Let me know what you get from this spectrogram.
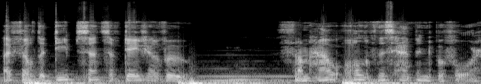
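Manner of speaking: ordinary delivery, nothing marked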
